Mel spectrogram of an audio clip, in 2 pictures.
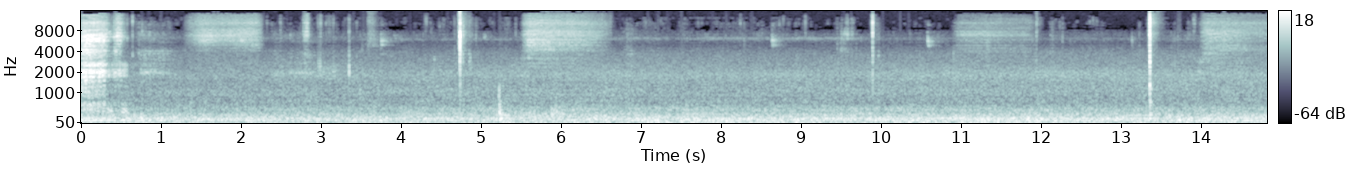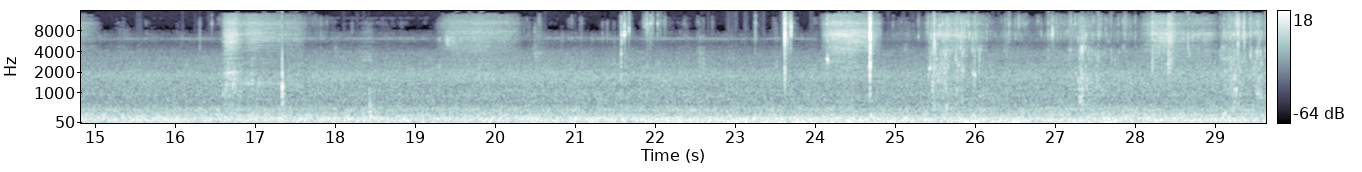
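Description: A steady low rumble, with short bursts of high hiss every few seconds.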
